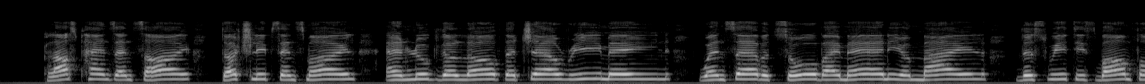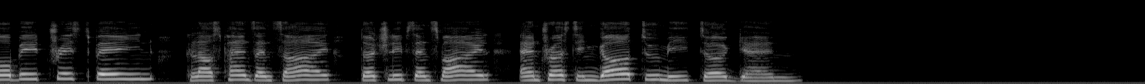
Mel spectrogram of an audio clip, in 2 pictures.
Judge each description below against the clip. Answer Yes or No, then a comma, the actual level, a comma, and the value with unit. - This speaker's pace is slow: Yes, slow, 115 wpm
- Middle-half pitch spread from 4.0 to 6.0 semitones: No, average, 2.8 semitones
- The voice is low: No, high, 220 Hz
